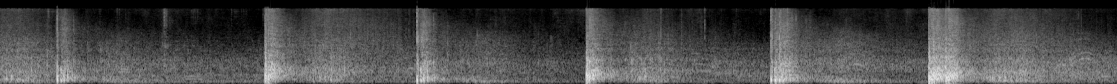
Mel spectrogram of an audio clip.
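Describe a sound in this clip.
Sparks crackle and sizzle after each firework burst.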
